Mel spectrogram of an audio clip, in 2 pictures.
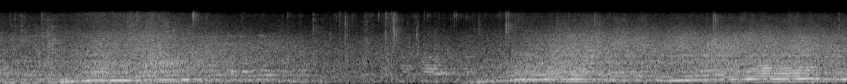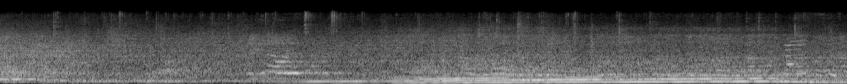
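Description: Rally car engine accelerating hard along a closed street stage. The pitch climbs in three surges, and in the middle one it rises and drops back several times as the car shifts up through the gears.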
